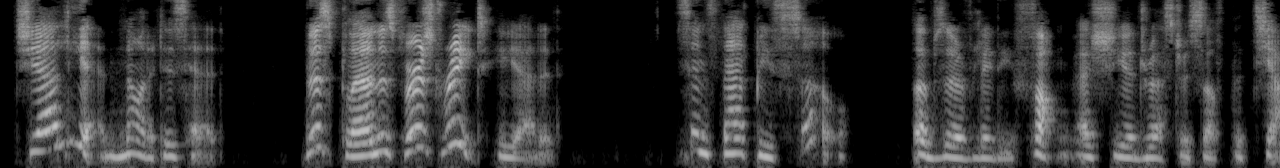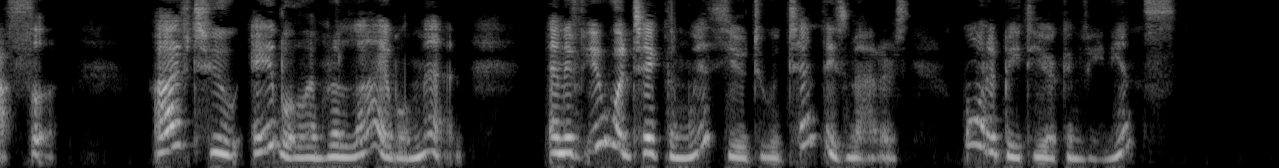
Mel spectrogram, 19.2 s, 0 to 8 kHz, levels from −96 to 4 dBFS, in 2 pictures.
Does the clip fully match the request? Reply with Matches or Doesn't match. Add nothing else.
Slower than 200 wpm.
Matches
